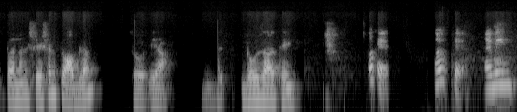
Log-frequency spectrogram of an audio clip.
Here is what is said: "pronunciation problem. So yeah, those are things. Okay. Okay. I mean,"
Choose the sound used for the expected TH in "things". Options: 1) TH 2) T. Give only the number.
2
